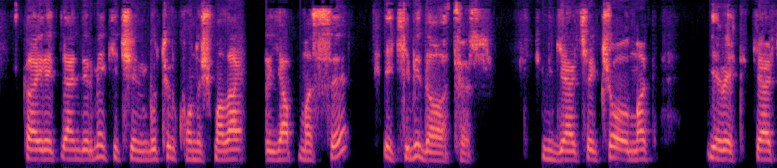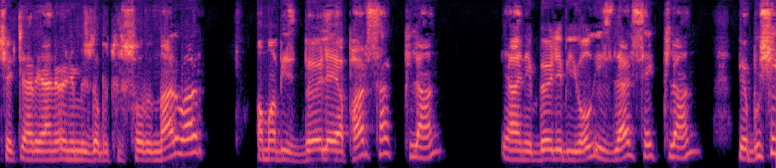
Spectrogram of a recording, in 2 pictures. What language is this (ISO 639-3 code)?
tur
